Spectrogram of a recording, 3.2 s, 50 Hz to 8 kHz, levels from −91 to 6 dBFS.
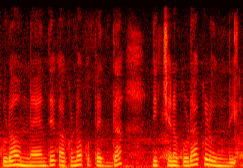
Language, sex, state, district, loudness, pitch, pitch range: Telugu, female, Andhra Pradesh, Srikakulam, -28 LUFS, 190 Hz, 175-210 Hz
